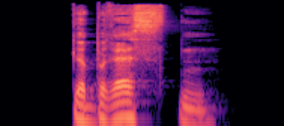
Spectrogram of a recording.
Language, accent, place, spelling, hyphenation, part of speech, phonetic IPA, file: German, Germany, Berlin, Gebresten, Ge‧bres‧ten, noun, [ɡəˈbʁɛstn̩], De-Gebresten.ogg
- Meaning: disability, infirmity (lasting physical damage)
